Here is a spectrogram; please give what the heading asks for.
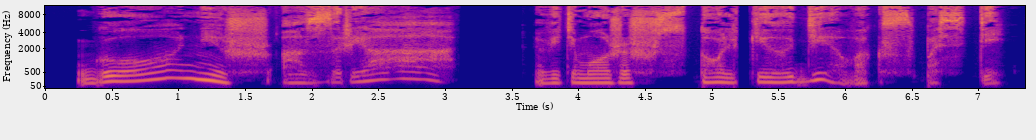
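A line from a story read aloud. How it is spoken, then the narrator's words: Nasty giggling hiss. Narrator (Russian): Тварь противно так захихикала и прошипела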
